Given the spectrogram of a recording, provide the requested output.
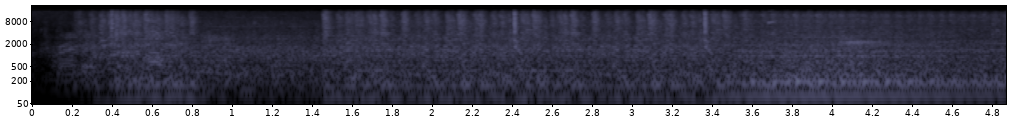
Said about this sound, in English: Chris, Heather, and I pile into the tiny plane, and the pilot Dennis fires up the engine.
